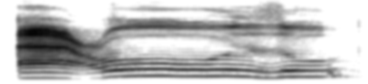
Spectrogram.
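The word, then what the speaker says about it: أعوذ: দিতে হবে আইন ওয়াও পেশ জাল পেশ যু আউজু জালের উচ্চারণ নরম হবে।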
